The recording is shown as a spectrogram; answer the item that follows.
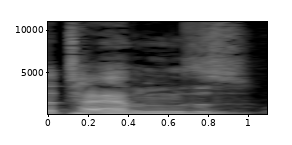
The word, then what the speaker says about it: Thames: I was down by the Thames. That's how we're supposed to pronounce it, right? – Yeah. – All right. And so here's my bright spot. – Were you going to say Thames? – Thames.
